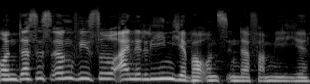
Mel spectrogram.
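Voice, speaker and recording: Very wide pitch swings mark this woman's speech. She keeps to a moderate pace. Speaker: churchgoer sharing testimony. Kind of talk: testimony. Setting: church service with congregation.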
